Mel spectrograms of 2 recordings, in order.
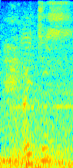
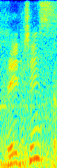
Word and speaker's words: Richeese: How do you pronounce this restaurant? Riches. Riches.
